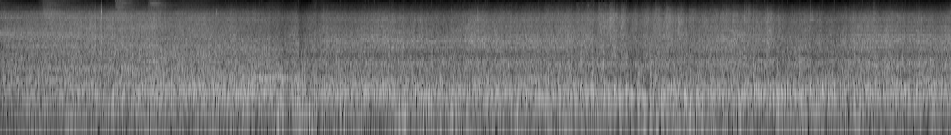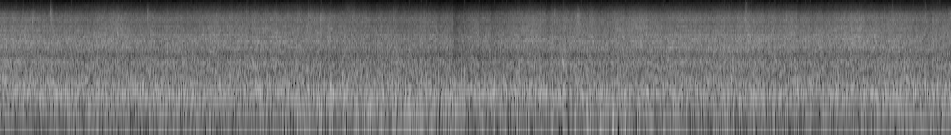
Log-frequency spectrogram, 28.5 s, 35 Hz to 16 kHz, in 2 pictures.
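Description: Rajdhani Express passing at speed behind a WAP-7 electric locomotive. The steady rush of wheels on rail grows louder over the first few seconds as the locomotive reaches and passes, then holds steady as the long rake of coaches runs by.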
